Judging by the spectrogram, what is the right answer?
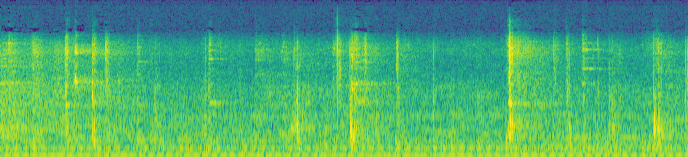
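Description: Badminton rally: faint, sharp racket strikes on a shuttlecock at uneven intervals of about a second or two, the loudest about five seconds in, over a low steady hum.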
